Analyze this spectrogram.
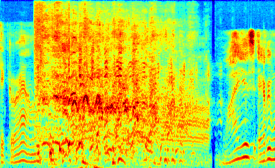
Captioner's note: the monsters laugh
